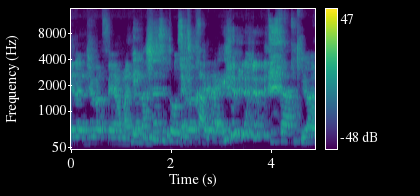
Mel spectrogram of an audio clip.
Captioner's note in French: rires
